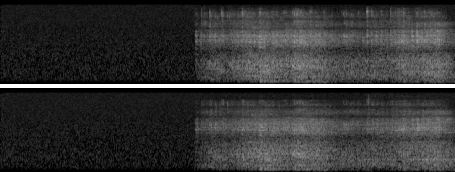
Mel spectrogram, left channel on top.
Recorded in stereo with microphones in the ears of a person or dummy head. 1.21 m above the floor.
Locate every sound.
1.9 s crumpling: 20° left (ahead or behind), 7.5 m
